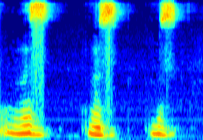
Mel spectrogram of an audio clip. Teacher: シームズのムズは絶対言ってください。ここはムスにはならない。必ずムズ。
